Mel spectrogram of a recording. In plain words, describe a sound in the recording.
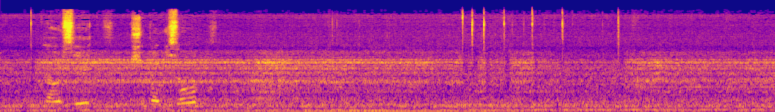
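A CB radio speaker hisses with static.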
